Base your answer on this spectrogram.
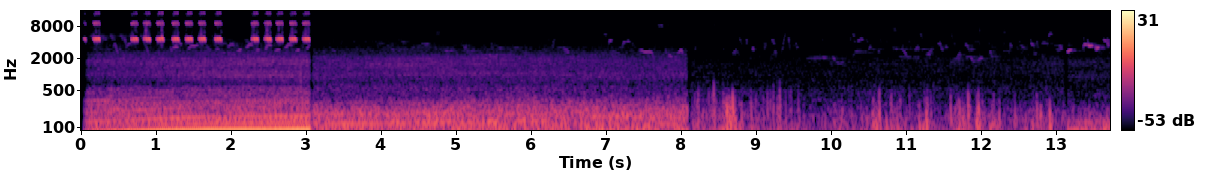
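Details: A field cricket heard on a bike ride gives bright, high, shrill trilled chirps in quick, evenly spaced pulses, under heavy wind rumble, with a few faint bird notes near the end.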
